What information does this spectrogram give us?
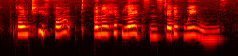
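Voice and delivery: high, loud lament; wailing. Acted. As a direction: cry out in self-pity. Caterpillar laments to butterfly.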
